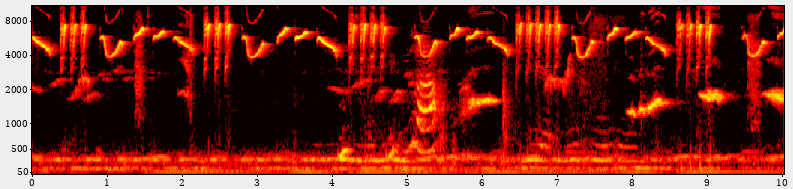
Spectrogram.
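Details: Hummingbird in energetic song, repeating high swooping whistles and short buzzy bursts, with a few lower, fuller slurred notes; a low hum runs throughout.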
